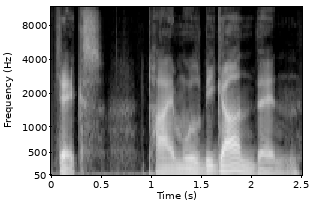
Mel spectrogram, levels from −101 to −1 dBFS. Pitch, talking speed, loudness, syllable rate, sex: 95 Hz, 145 wpm, -17 LUFS, 3.0 syllables/s, male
